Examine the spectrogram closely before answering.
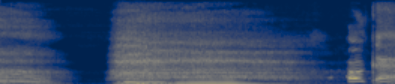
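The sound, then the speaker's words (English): A deep breath taken on request: a long, airy exhale like a sigh, lasting over a second between short bits of speech, with a quick breathy sound near the end. “Can we just take a deep breath real fast?”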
